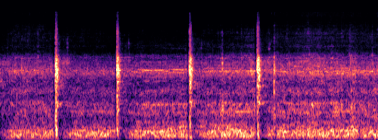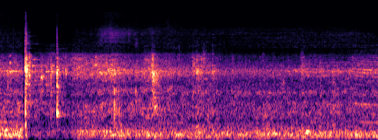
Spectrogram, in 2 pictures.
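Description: A hand hammer bangs on the steel tailgate of an Ashok Leyland tipper truck, about one blow every two-thirds of a second, knocking the tailgate free so the tipped load of soil can pour out. The blows stop about four and a half seconds in, leaving a steady truck engine running underneath.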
